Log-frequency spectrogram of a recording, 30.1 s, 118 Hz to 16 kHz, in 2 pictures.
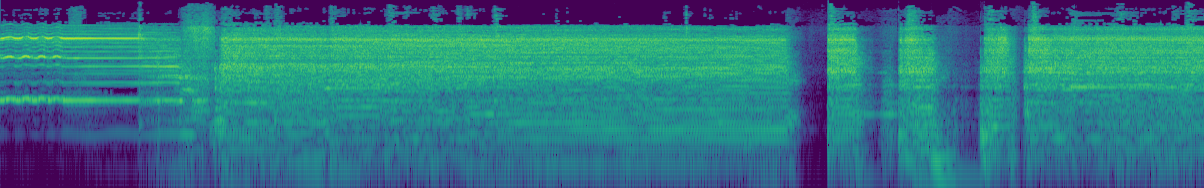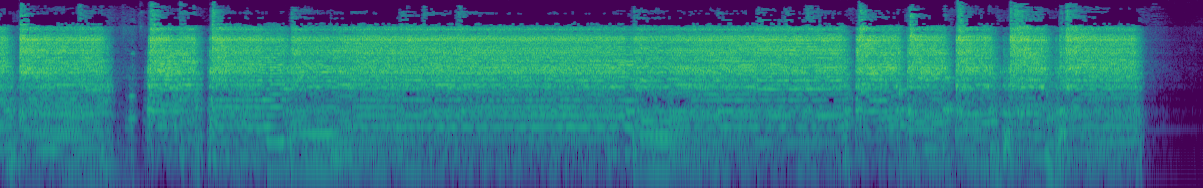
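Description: Ibanez JS1CR electric guitar played plugged in: a few held, wavering notes at first, then continuous lead playing that breaks off briefly twice, about ten and sixteen seconds in, and stops just before the end.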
